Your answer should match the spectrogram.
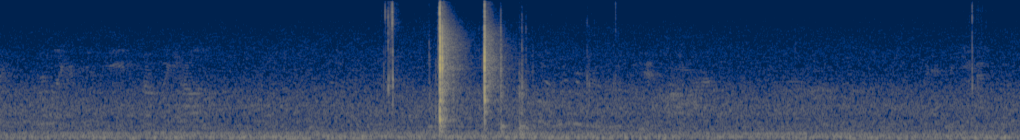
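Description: A quick cluster of three or four sharp plastic clicks about four seconds in, the second the loudest, then a faint one near the end, over a quiet room: a Genie garage door remote being handled and its button pressed while the opener is being programmed.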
